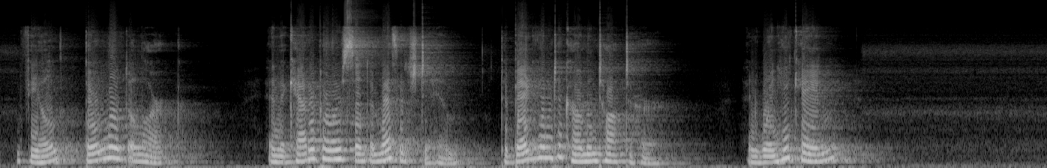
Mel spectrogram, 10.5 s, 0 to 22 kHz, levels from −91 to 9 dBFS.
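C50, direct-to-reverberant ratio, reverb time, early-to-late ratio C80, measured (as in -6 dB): 10.5 dB, 8.5 dB, 1.3 s, 12.0 dB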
